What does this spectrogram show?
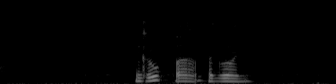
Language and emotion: Russian, neutral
